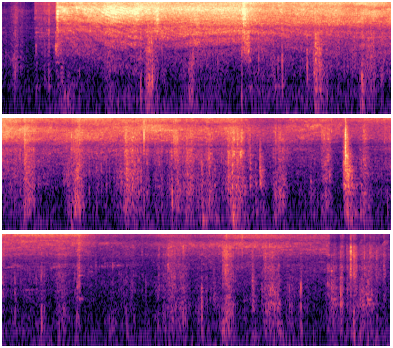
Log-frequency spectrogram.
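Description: Compressed air hissing out of a four-tire air-down hose system as a tire chuck is unhooked from a valve stem: the hiss starts suddenly about a second in and fades away over about ten seconds. Footsteps on gravel and small clicks of the fittings go on throughout.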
